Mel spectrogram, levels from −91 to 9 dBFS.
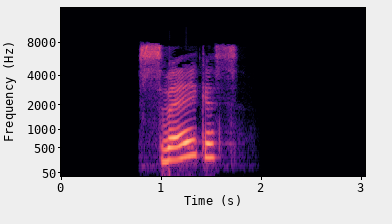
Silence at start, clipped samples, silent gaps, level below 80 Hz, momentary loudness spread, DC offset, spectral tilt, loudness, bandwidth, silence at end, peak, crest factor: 0.8 s; under 0.1%; none; -62 dBFS; 15 LU; under 0.1%; -3 dB/octave; -13 LUFS; 8.2 kHz; 1.3 s; 0 dBFS; 18 dB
